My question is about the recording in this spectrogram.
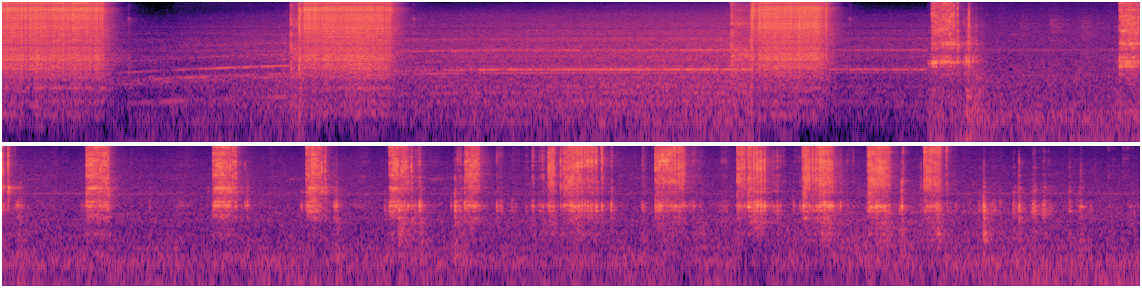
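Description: A mechanical tool worked in short rasping strokes. There are three longer strokes in the first six seconds, then a quicker irregular run of about one to two a second, each with a faint metallic ring.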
